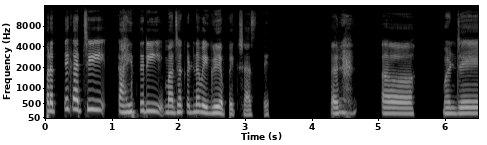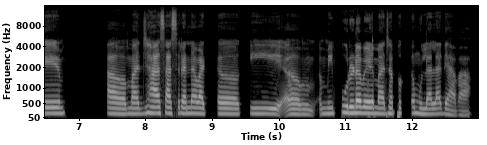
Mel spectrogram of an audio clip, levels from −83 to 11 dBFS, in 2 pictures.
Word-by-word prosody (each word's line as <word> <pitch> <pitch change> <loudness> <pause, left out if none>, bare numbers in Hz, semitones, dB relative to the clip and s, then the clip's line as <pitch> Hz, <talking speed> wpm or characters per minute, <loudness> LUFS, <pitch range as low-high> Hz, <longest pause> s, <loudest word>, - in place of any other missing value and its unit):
प्रत्येकाची 305 +3 +3 0.2
काहीतरी 250 +3 +1
माझ्याकडनं 225 +2 0
वेगळी 200 -1 +4
अपेक्षा 160 -4 -4
असते. 150 - -10 0.9
तर 185 +1 +1 0.7
अ, - - +2 0.8
म्हणजे 190 +1 +1 0.7
अ, 175 -2 +2
माझ्या 185 +3 +2
सासऱ्यांना 190 -1 +1
वाटतं, 175 -1 0 0.2
की 180 -1 -2
अ, 160 0 -1 0.3
मी 180 +1 -3
पूर्ण 200 -2 +3
वेळ 190 -1 +5
माझ्या 180 0 -1
फक्त 195 - -6
मुलाला 170 -2 -2
द्यावा. 140 -6 -6
185 Hz, 100 wpm, -28 LUFS, 175-210 Hz, 0.9 s, वेळ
